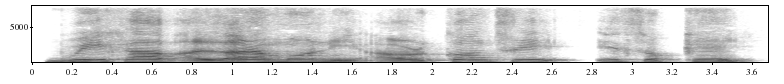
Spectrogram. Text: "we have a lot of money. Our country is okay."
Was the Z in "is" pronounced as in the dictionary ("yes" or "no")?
no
